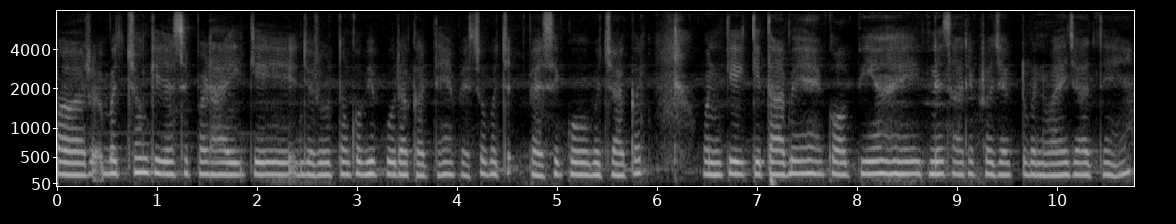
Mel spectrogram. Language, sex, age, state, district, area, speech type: Hindi, female, 30-45, Madhya Pradesh, Katni, urban, spontaneous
